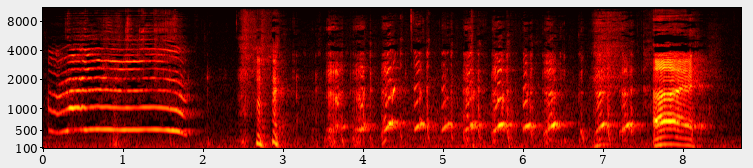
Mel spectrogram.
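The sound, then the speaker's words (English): A person imitates a dolphin with their voice: a long, steady high-pitched squeal, then a rapid run of squeaky chattering clicks, ending in a loud rising-and-falling squeak. “What sound does a dolphin make?”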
